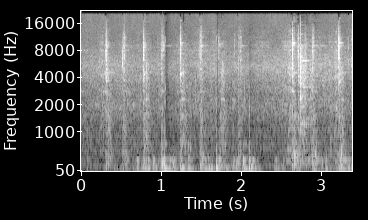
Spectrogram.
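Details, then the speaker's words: Free used lawnmower propped up, engine running: rapid irregular clatter and scraping over the firing; the noise disappears when the blade is pushed up, so the owner suspects the blade sits too low or the flywheel rubs something. "uh it's like a scraping noise but if we push the blade up it's gone something has something to do with this blade that's sitting too low or it's the flywheel that's scraping on something up in here"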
